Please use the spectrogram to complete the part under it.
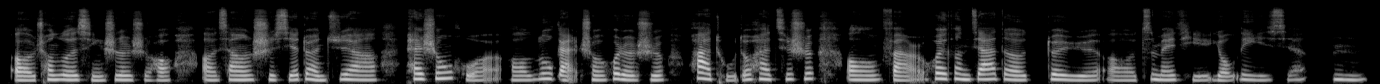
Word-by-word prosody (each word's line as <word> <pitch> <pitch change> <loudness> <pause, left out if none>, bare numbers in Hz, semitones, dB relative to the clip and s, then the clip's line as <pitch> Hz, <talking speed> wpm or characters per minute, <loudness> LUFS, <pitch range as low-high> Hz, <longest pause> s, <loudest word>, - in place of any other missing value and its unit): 嗯 195 -1 +5
创 220 +2 +1
作 215 -1 +3
的 205 - +3
形 200 -2 -3
式 210 - -2
的 205 0 +3
时 200 -1 -8
候， 190 +1 -2 0.3
呃 200 -1 0
像 210 +1 +1
是 215 0 -2
写 210 +1 0
短 220 -4 +2
剧 235 +2 -2
啊， 210 -1 +1 0.3
拍 250 0 +5
生 275 +3 +2
活 205 -7 -5
呃 200 -1 -1
录 250 +6 0
感 210 -4 +2
受 205 -1 -1
或 250 +3 +3
者 205 -2 +3
是 205 0 -1 0.2
画 270 -3 +6
图 190 -5 -8
的 220 +1 0
话， 240 +1 +2
其 235 +1 -4
实， 260 +2 -1 0.4
嗯 210 0 +2
反 205 -3 +2
而 - - -4
会 255 +2 +4
更 245 -2 +2
加 235 +1 +4
地 215 -4 +1 0.2
对 225 -3 +4
于 195 0 0
嗯 190 0 -5
自 235 - -5
媒 210 -1 +2
体 200 -1 -7
有 190 -2 -1
利 215 -2 -4
一 - - -8
些， 215 +2 -11 0.3
嗯。 220 -1 -2
210 Hz, 215 characters per minute, -21 LUFS, 200-230 Hz, 0.4 s, 画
